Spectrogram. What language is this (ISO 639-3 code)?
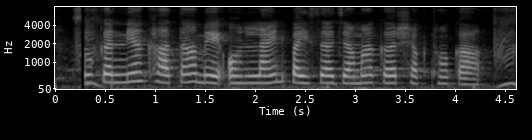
hne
